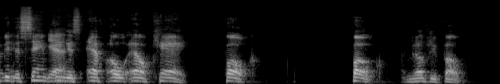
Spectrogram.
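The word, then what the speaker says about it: Fouke: folk probably folk folk it's f o u k folk yeah folk it looks like Falk Mississippi you'd say Folk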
